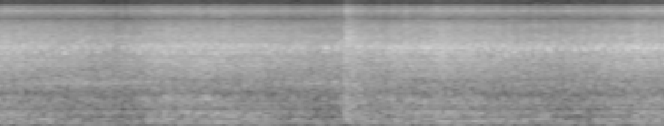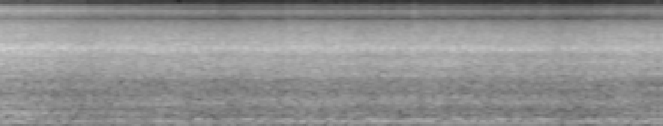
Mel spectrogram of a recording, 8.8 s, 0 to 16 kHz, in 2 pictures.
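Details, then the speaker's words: Supercharged Chevrolet C10, running after fixing vacuum leaks, timing and starter, first drive: loud, steady deep roar with heavy low rumble, no knocks or rattles, much louder than before; normal running. "Good grief, that sucker's loud."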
